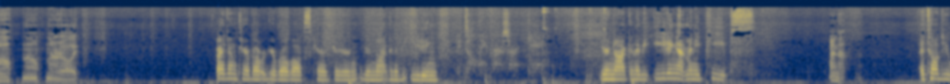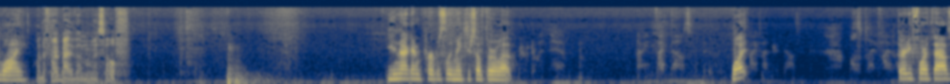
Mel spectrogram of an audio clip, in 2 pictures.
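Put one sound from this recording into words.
A woman talks close by in a tired, weary voice, in short bursts with pauses.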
